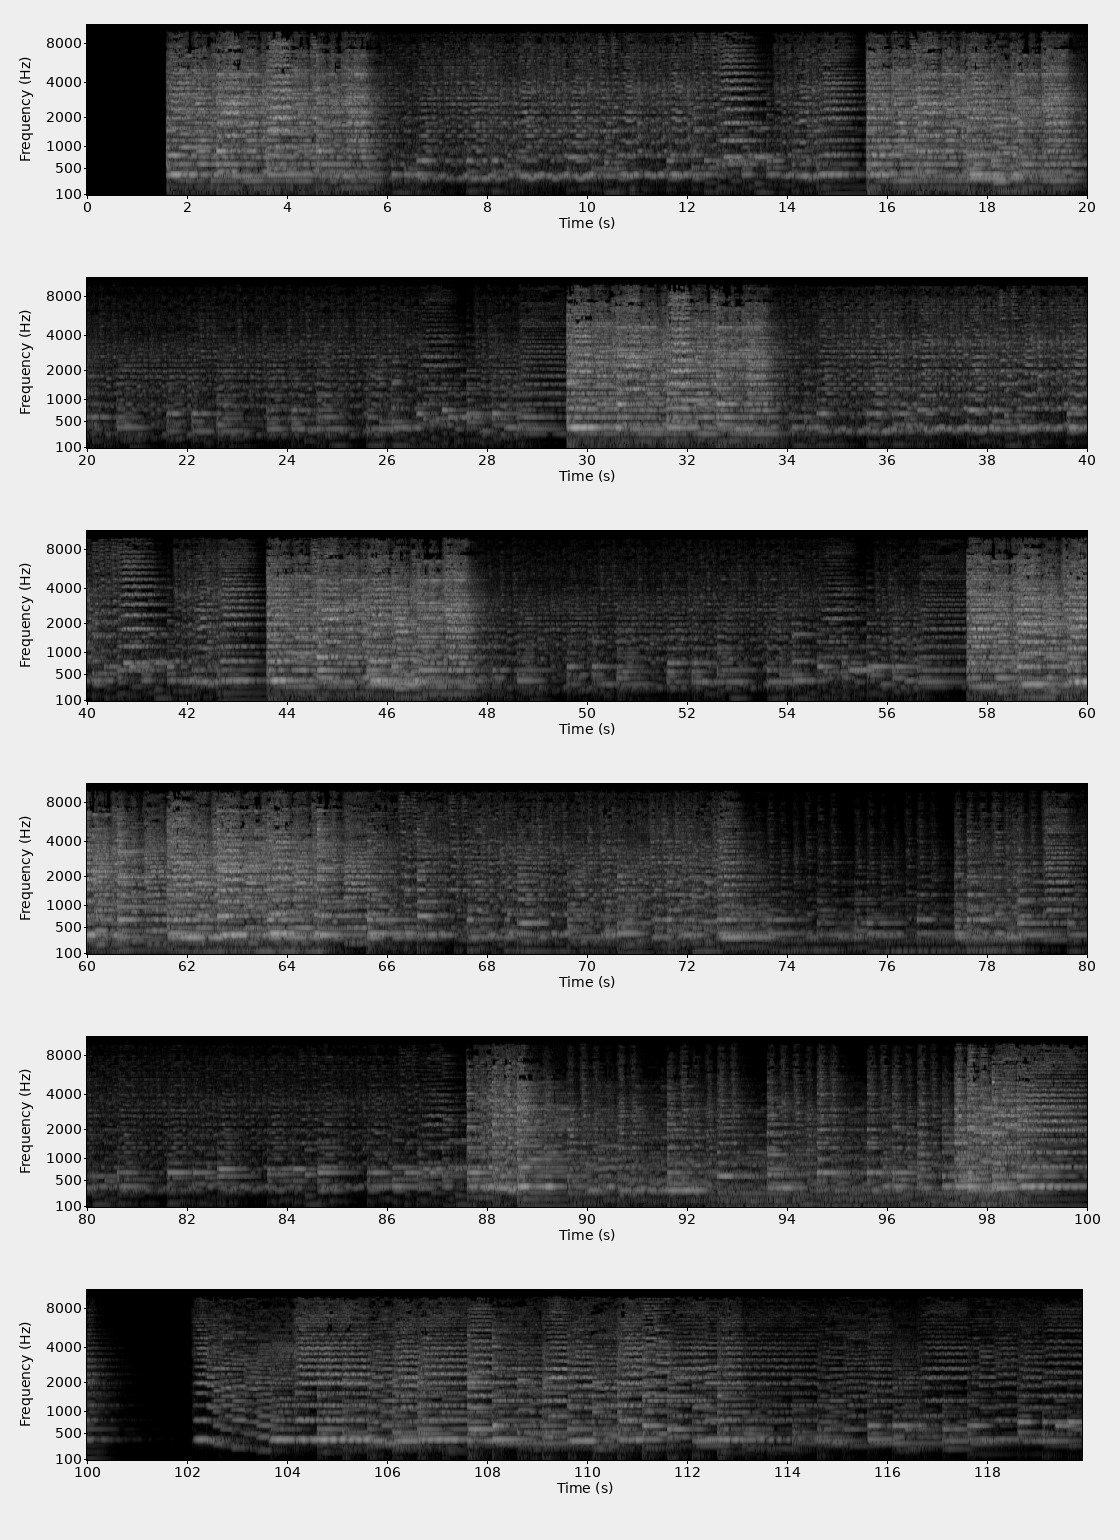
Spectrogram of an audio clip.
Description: Voicing: Viola and Piano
